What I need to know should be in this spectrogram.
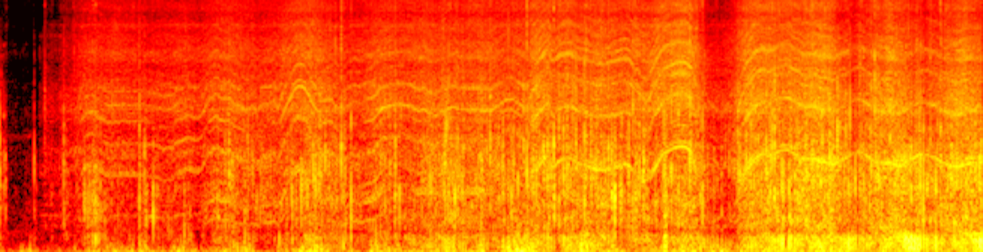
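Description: An electric drill whirs, its speed rising and falling as it stirs.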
